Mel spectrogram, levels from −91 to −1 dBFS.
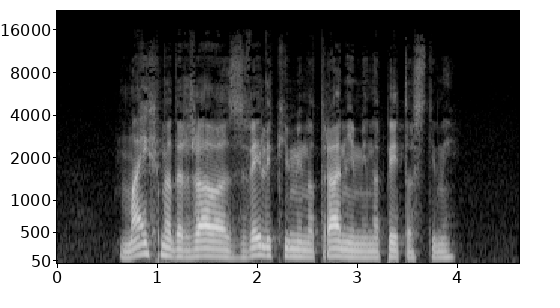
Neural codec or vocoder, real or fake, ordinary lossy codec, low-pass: codec, 44.1 kHz, 7.8 kbps, Pupu-Codec; fake; MP3, 64 kbps; 19.8 kHz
